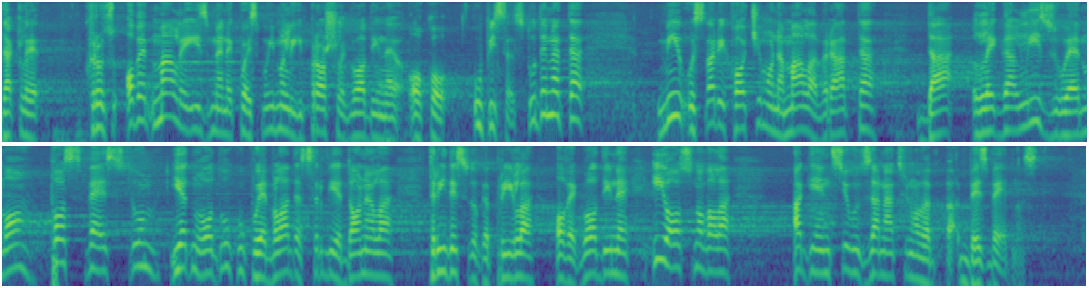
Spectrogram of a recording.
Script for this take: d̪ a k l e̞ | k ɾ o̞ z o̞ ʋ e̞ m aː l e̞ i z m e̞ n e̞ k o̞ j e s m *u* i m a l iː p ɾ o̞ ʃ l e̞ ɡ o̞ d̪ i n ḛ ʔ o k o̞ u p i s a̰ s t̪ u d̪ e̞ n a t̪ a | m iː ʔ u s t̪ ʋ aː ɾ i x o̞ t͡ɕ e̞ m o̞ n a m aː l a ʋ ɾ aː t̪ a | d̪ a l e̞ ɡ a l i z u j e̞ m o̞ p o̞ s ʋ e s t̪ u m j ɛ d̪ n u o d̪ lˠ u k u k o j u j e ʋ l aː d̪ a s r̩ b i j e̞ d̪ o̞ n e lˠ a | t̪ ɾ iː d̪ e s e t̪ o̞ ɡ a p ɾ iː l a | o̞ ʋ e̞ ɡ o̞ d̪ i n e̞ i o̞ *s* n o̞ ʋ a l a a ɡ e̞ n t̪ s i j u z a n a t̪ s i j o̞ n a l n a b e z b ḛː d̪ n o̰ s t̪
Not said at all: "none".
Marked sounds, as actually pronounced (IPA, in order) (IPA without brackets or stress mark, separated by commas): o, s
